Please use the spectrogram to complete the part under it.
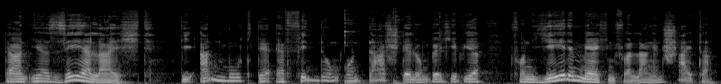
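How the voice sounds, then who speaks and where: A man playing a thoughtful, critical gentleman of a literary circle in an audio drama. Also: mid-range voice, very animated, unhurried, creaky, few pauses, a little hiss or hum. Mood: critical, pensive.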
